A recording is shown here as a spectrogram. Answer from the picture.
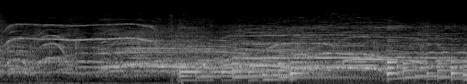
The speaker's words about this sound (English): Y'all are quite fine for screaming and clapping at us. Thank you.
